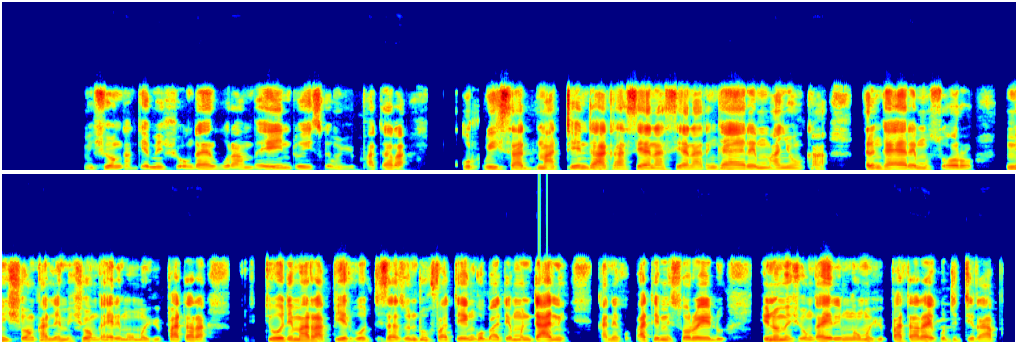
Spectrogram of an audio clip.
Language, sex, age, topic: Ndau, male, 18-24, health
